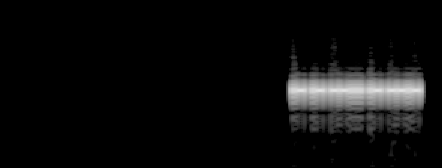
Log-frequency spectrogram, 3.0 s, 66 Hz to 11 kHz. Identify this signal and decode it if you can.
Morse code, heard as a keyed tone, about 69 wpm, 700 Hz. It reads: AA7AQ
